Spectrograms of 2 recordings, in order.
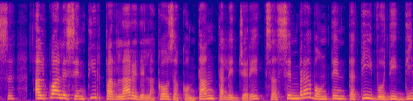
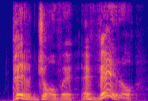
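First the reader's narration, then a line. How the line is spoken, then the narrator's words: Doctor exclaiming. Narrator (Italian): esclamò il medico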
